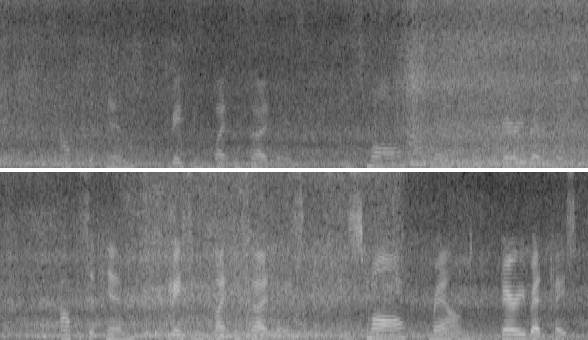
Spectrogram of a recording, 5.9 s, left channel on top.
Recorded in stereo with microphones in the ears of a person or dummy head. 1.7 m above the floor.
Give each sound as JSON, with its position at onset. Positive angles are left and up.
{"t": 0.6, "sound": "a woman speaking", "side_deg": -35, "distance_m": 0.5}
